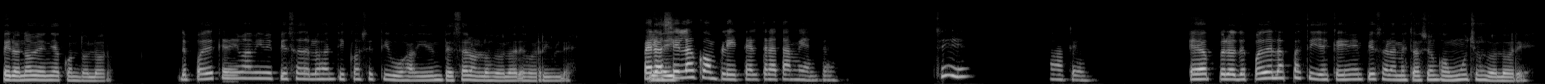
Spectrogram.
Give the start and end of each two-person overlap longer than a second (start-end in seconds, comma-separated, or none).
none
